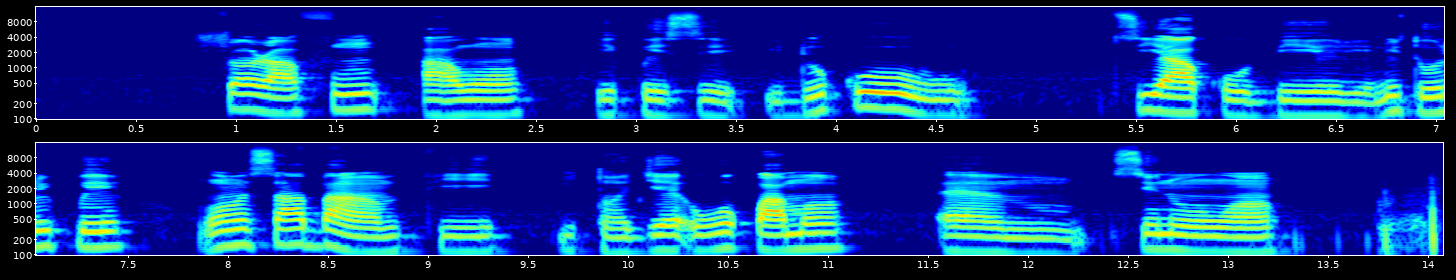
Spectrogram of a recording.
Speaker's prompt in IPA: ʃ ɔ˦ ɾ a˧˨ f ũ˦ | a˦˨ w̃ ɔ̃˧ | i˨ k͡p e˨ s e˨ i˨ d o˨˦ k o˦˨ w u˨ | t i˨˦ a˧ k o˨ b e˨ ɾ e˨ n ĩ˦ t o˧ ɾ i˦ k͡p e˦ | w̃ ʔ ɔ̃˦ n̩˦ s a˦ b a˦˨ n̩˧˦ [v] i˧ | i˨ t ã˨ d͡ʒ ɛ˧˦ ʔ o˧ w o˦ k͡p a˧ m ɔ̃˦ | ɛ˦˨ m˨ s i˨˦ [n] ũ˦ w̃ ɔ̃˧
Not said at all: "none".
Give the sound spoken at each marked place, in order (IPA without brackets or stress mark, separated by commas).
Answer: f, n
